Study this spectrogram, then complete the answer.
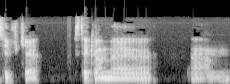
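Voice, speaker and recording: A man talks with ordinary pitch variation. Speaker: hockey player. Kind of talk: interview. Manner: casual, many fillers.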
